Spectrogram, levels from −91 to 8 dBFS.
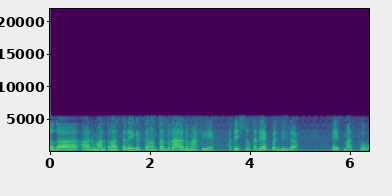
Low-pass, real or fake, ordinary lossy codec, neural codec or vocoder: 5.4 kHz; fake; none; codec, 16 kHz, 0.4 kbps, LongCat-Audio-Codec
